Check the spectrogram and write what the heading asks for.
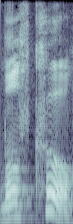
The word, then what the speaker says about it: Wulfekuhl: well that's harbor of hope mission okay wolf kyoool wolf cool there we go I want to I want to change the spelling or the pronunciation of your last name thanks so much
